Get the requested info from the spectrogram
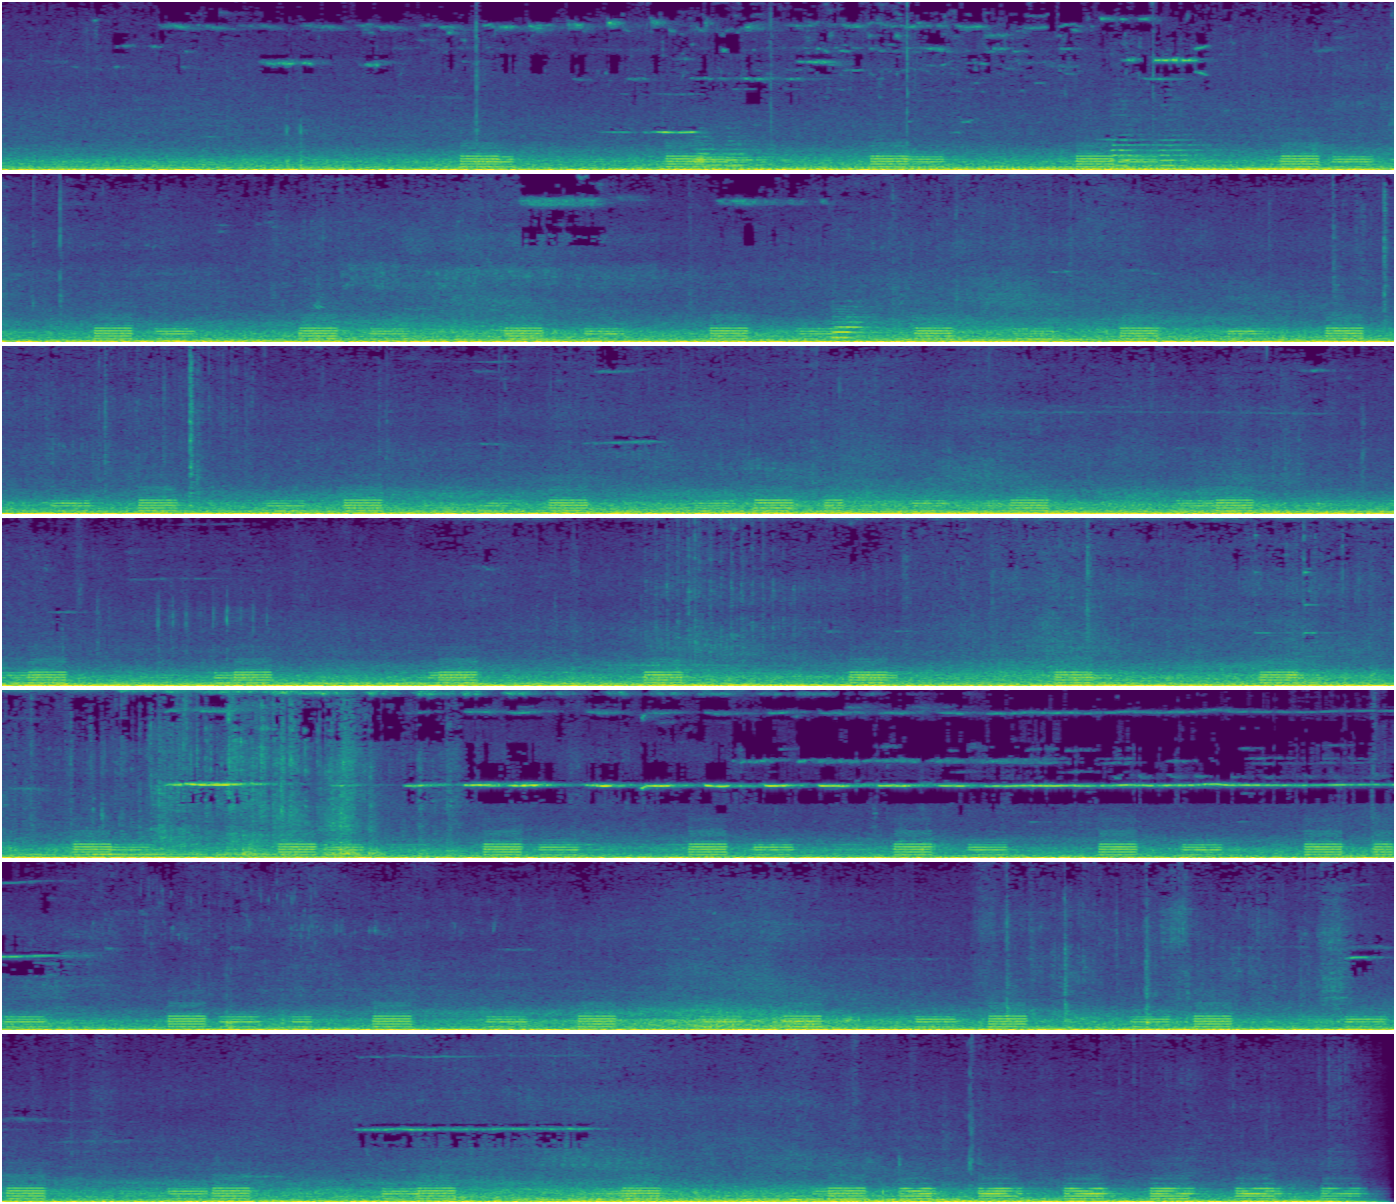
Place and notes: beijing, centre, traffic light sounds
beijing cityscape - traffic lights in the evening
soundmap international
project: social ambiences/ listen to the people - in & outdoor nearfield recordings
